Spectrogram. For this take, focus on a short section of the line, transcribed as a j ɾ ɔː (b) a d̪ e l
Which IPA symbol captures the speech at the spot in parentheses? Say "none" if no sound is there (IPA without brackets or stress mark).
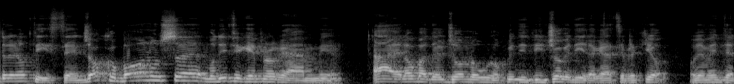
b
